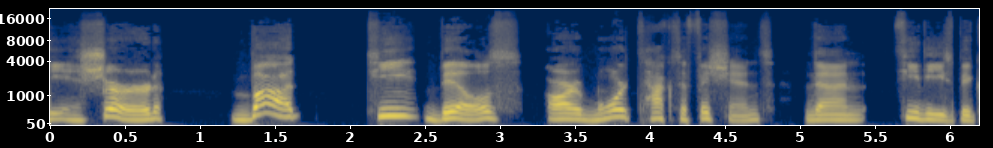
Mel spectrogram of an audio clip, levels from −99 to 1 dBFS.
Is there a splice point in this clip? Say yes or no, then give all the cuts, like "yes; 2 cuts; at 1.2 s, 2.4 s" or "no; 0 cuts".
yes; 1 cut; at 1.8 s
